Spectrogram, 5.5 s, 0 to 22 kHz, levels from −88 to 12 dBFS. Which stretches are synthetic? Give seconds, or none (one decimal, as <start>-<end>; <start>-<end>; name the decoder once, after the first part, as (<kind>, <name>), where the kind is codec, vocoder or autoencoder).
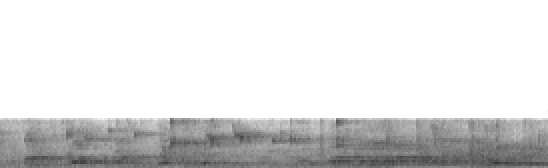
0.0-0.7 (vocoder, WaveNeXt); 1.8-5.5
